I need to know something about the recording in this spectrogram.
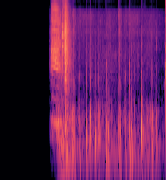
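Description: A wooden chest lid thumps shut.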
